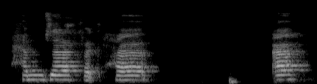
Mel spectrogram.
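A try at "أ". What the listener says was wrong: Not a, be careful, don't say ayn, just a, like a in English, okay? A.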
